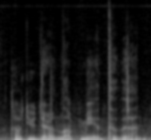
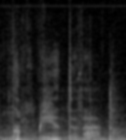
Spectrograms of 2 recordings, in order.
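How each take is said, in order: First: Said in the usual way. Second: Hushed mock-threatening whisper. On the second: Shown as a demonstration. Streamer whispers a playful warning to a chatter. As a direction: breathe the warning with no voice. Repeats the line, then whispers it.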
